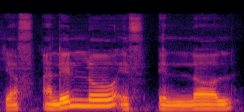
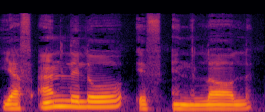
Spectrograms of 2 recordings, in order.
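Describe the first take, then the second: First: یفعلل said yafalel with no n sound; افعلال said efellal, lam doubled and drawn out; pattern with doubled lam. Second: یفعلل said yafanlelo with an n sound, slow; افعلال said efenlal, nun kept, drawn out; pattern with nun. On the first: Teacher reciting the if'illal pattern slowly to students. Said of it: "باب دوم باب افعلال هست". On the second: Teacher reciting the ifanlal pattern slowly to students. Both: Shown as a demonstration.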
